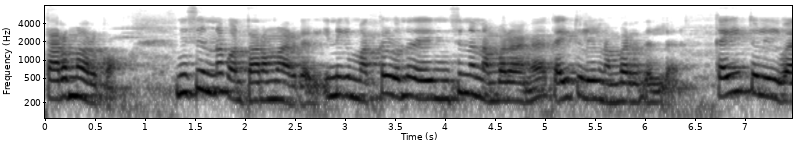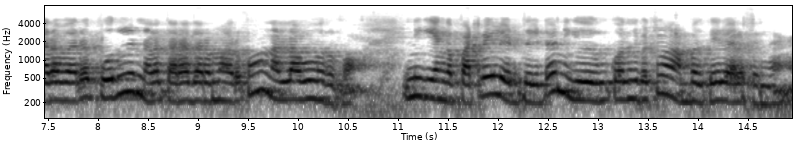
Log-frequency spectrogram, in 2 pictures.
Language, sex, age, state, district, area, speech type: Tamil, female, 45-60, Tamil Nadu, Salem, rural, spontaneous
